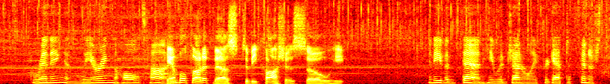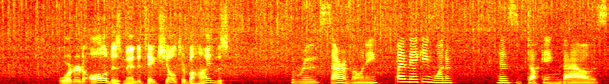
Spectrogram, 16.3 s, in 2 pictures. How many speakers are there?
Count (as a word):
two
